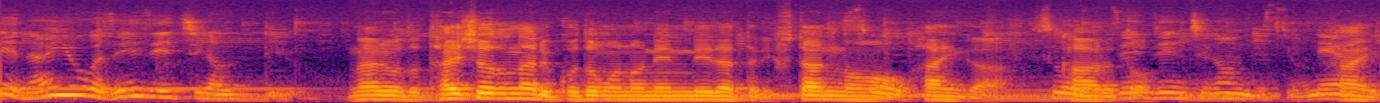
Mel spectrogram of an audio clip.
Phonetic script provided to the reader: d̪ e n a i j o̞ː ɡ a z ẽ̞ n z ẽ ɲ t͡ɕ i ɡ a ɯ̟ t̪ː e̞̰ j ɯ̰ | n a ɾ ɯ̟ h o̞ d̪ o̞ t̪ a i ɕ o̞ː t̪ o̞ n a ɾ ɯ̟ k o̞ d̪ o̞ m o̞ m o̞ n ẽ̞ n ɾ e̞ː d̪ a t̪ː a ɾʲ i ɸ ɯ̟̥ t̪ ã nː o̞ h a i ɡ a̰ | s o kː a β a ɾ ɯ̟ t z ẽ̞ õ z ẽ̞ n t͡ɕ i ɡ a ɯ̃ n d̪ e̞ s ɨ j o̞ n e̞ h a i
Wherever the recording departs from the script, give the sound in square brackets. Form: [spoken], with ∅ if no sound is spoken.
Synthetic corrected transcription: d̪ e n a i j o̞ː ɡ a z ẽ̞ n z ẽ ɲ t͡ɕ i ɡ a ɯ̟ t̪ː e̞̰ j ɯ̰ | n a ɾ ɯ̟ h o̞ d̪ o̞ t̪ a i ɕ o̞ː t̪ o̞ n a ɾ ɯ̟ k o̞ d̪ o̞ m o̞ [n] o̞ n ẽ̞ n ɾ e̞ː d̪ a t̪ː a ɾʲ i ɸ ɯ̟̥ t̪ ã nː o̞ h a i ɡ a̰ | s o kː a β a ɾ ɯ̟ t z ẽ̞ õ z ẽ̞ [ɲ] t͡ɕ i ɡ a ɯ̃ n d̪ e̞ s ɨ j o̞ n e̞ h a i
